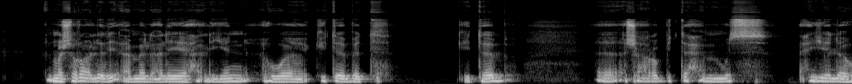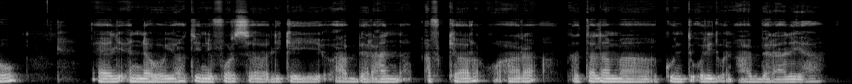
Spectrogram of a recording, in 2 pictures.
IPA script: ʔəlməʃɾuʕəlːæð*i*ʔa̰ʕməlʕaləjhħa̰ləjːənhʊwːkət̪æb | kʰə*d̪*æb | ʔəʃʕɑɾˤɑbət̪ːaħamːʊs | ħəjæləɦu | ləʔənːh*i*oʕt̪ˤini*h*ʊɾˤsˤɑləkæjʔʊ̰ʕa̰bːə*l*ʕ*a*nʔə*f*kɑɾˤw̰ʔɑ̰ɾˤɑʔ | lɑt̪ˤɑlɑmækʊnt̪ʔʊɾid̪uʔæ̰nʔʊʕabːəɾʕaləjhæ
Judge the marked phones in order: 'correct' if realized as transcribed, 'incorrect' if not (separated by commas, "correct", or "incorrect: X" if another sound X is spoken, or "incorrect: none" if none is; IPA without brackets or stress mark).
correct, incorrect: t̪, incorrect: j, incorrect: f, incorrect: ɾ, correct, correct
